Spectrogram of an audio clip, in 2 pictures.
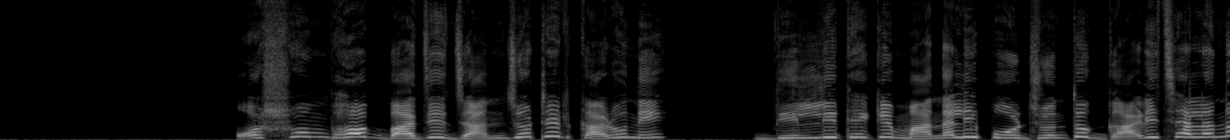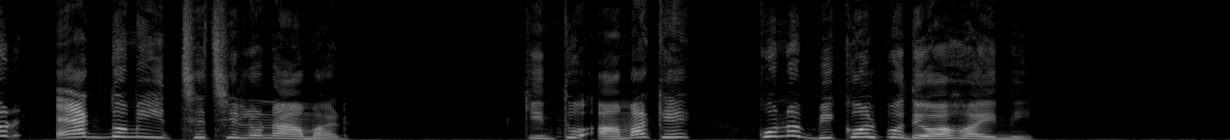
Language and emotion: Bengali, disgusted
